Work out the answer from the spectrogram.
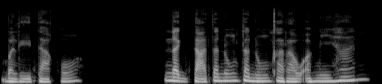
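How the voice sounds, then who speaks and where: A woman's voice: deep voice, normal speed, a little mellow, dry recording, studio quality, close to an everyday voice. A woman voicing a menacing, arrogant rich aunt in a story, mocking and condescending. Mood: mocking menace. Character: menacing wealthy aunt, arrogant villainess turning desperate.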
